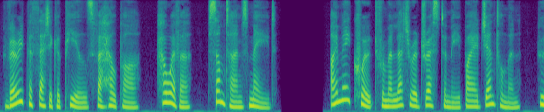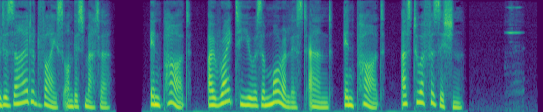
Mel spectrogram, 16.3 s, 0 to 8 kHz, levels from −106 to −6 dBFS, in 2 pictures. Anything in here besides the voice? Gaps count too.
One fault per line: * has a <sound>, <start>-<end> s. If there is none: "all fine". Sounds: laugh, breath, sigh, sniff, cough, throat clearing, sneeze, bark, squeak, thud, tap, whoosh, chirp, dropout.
* has a squeak, 15.7-16.0 s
